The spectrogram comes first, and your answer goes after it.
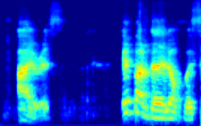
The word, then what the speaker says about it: iris: parte del ojo transparente se escribe igual en español e inglés pero en la iglesia pronuncia aires si la del comienzo se pronuncia como ah y aires que parte del ojo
